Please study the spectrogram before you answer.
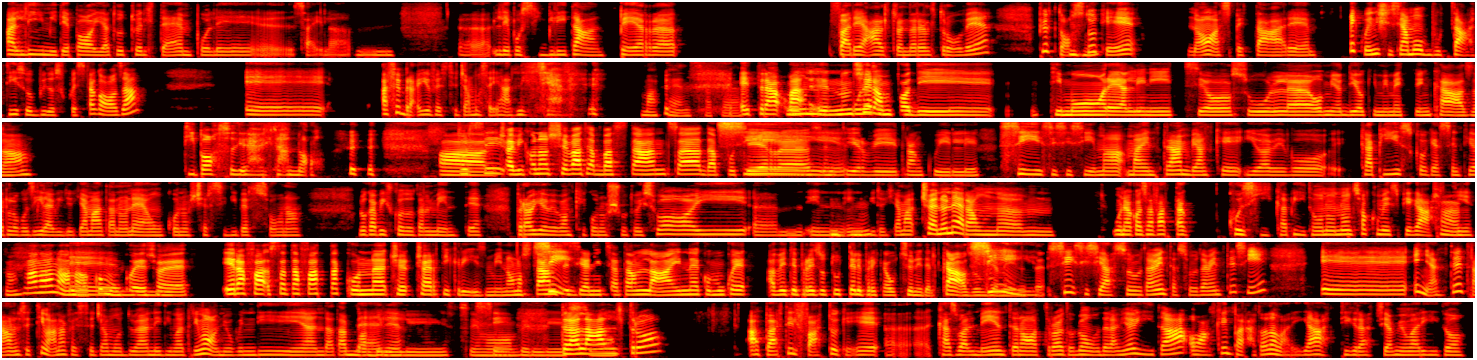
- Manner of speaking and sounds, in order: laughing while speaking: "anni insieme"; chuckle; laughing while speaking: "dire la verità?"; chuckle; "Cioè" said as "ceh"; drawn out: "Sì"; other background noise; "cioè" said as "ceh"
- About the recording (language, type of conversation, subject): Italian, podcast, Qual è stato un incontro casuale che ti ha cambiato la vita?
